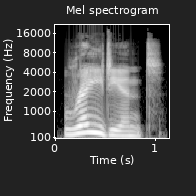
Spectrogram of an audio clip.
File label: "radiant", english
